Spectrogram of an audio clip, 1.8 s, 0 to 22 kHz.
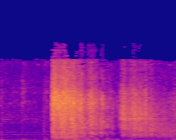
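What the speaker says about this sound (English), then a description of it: "Three 3-round bursts from the M16 fired directly at the cinder block wall" M16 rifle firing three-round bursts at a cinder block wall during a military shooting test, a sudden loud crack of gunfire with rapid shots, a second burst soon after, and echoing reverberation between them.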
